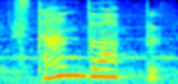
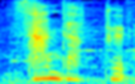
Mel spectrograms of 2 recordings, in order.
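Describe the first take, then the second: First: Every syllable is said separately, katakana style. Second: The t is dropped, sounding like 'sandap'.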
